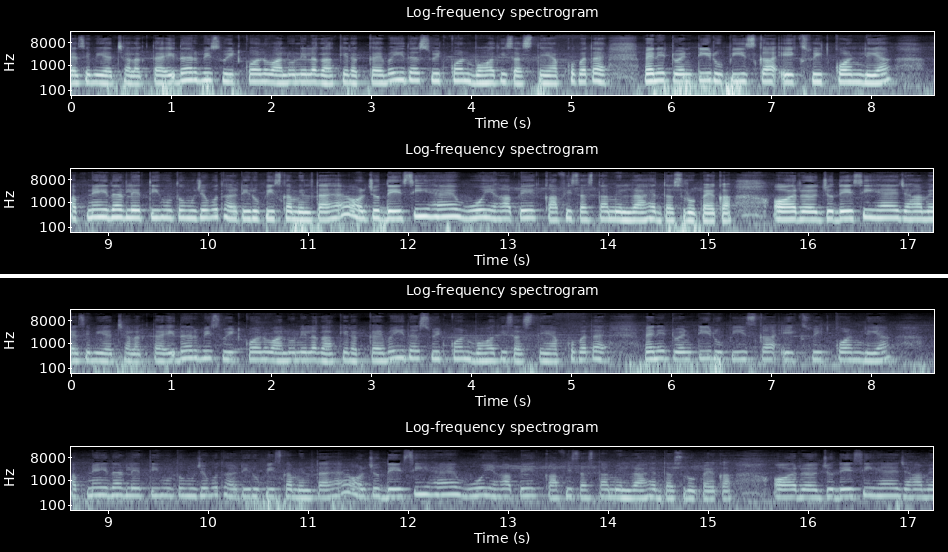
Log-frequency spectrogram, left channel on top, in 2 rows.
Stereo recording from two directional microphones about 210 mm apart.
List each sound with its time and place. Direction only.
0.0 s a woman's voice: 25° left (ahead or behind)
